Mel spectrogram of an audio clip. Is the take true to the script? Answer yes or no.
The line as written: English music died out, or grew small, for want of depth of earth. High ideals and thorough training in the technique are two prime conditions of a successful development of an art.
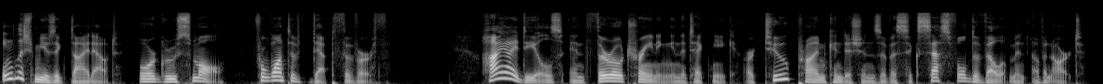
yes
